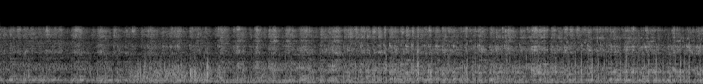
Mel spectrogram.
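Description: Dodge 440 big-block V8 with dual four-barrel carburettors idling steadily.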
